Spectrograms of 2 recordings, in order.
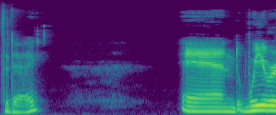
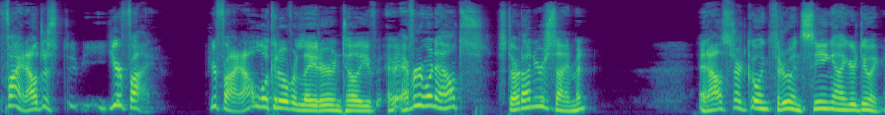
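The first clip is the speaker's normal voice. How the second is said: higher-pitched teacher giving in impatiently; brusque teacher impression; 6 semitones higher than usual. Teacher letting Max off and starting class, brusque. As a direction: imitate a harried teacher moving the class along. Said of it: "this is how she sounds".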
